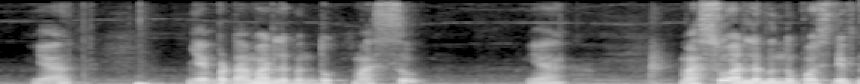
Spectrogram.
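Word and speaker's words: ます: Yang pertama adalah bentuk masu, ya. Masu adalah bentuk positif dari kata kerja. Contoh, tabemas tuh kalian perhatikan ada masu ya. Ini dibacanya bukan masu tapi dibaca mas, ya. U-nya tidak disebut, ya.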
